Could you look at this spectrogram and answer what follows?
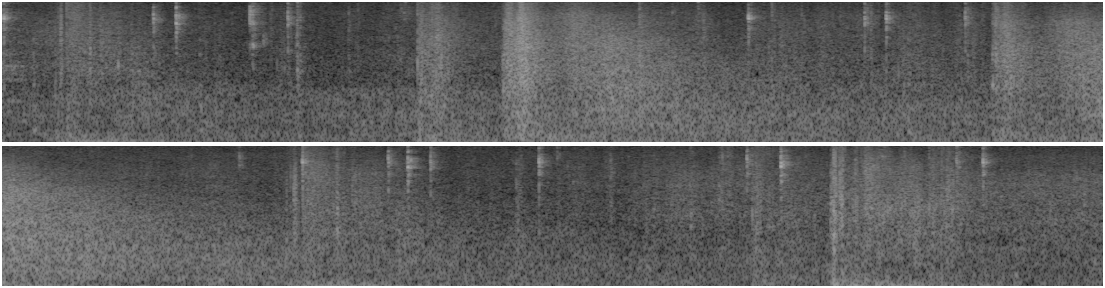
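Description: Warship guns fire in Ultimate Admiral Dreadnoughts as a steady rumble of overlapping booms and blasts, with heavier salvos standing out near the middle and end.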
